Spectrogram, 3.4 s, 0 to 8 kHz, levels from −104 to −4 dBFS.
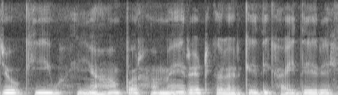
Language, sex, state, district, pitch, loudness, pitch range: Hindi, male, Himachal Pradesh, Shimla, 115 Hz, -15 LUFS, 110-120 Hz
